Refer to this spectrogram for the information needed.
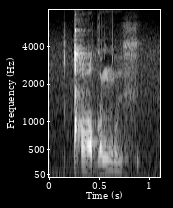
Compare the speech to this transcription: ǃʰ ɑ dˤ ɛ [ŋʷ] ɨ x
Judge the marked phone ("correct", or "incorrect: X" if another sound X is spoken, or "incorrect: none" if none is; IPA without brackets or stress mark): correct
